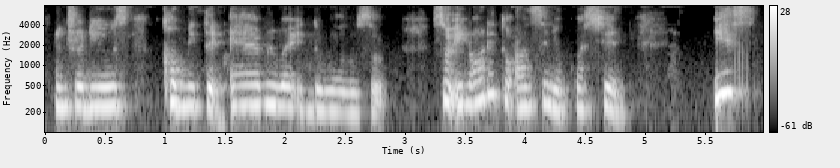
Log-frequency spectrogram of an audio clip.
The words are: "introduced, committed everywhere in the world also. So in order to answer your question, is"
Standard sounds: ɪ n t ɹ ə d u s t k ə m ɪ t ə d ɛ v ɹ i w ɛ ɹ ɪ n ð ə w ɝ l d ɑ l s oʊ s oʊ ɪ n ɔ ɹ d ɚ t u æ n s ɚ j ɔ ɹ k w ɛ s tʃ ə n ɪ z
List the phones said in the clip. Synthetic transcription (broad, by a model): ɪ n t ɹ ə d u s k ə m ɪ t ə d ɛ v ɹ i w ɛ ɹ ɪ n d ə w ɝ l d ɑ s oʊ s oʊ ɪ n ɔ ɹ d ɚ t u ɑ n s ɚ j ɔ k w ɛ s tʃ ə n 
